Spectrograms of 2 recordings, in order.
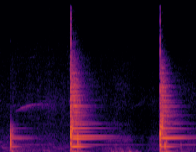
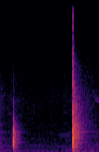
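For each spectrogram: First: Three sharp strikes on a boulder ring out with clear metallic tones, like a bell rather than rock. Second: Two short, dry knocks with no ring, the dull click of ordinary stone.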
